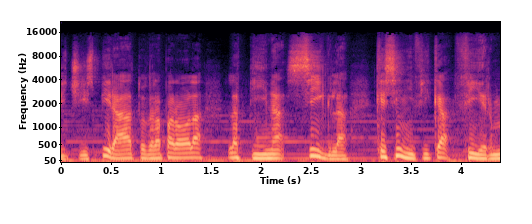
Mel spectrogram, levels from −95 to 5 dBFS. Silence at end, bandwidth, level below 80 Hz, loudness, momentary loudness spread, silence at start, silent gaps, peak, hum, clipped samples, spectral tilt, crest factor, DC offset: 0 s; 14.5 kHz; -30 dBFS; -12 LUFS; 6 LU; 0 s; none; 0 dBFS; none; under 0.1%; -6 dB/octave; 12 dB; under 0.1%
